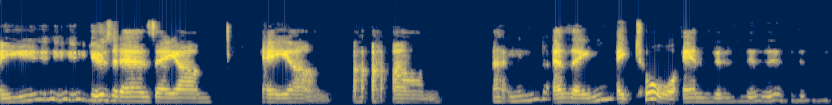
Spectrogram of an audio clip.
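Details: Real stuttering in a man who describes himself as a person who stutters, speaking as a webinar co-host; repetitions and filler interjections are heard; stuttering.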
